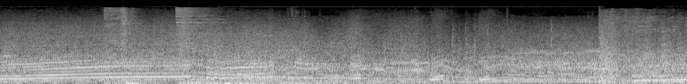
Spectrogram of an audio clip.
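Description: A rally car engine roars loudly, its pitch rising and dropping as gears shift.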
